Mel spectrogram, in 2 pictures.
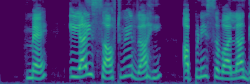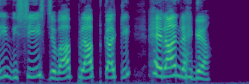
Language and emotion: Punjabi, surprised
